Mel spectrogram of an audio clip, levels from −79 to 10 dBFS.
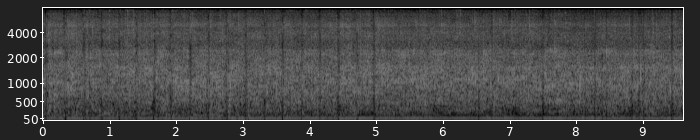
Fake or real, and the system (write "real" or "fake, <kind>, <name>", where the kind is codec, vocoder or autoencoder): fake, codec, SNAC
